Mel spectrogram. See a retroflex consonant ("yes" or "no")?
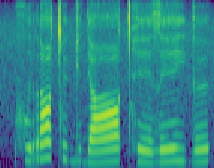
no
